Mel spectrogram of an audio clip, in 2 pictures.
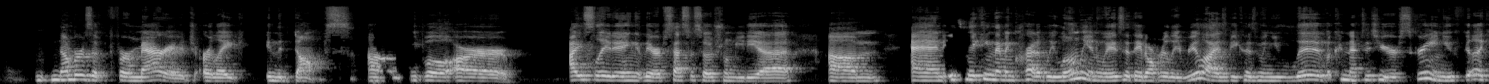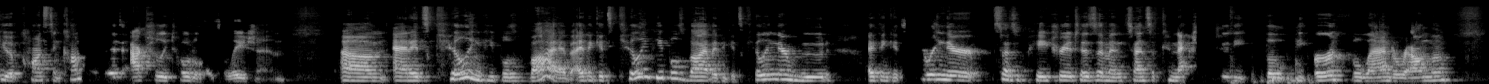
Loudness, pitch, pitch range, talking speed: -20 LUFS, 185 Hz, 170-205 Hz, 185 wpm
